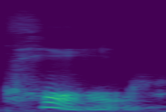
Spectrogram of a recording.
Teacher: the l at call is a bit, darker, sounds a bit like the O is still continuing actually. And this sound does not exist in German. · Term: dark L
